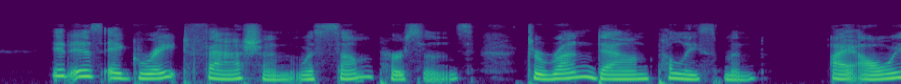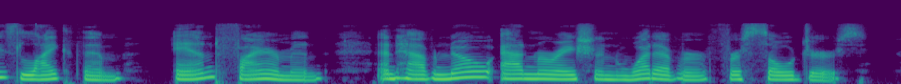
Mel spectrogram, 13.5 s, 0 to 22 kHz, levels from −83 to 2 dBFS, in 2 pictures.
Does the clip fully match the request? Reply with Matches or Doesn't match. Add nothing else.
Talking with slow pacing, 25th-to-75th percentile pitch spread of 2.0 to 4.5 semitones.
Matches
